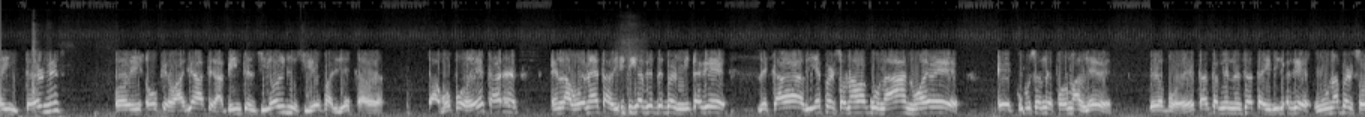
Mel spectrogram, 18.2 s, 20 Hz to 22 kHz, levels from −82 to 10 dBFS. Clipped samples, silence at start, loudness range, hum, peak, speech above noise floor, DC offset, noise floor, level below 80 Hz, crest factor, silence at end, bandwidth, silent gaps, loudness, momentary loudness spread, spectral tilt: under 0.1%; 0 s; 2 LU; none; -2 dBFS; 24 dB; under 0.1%; -38 dBFS; -44 dBFS; 12 dB; 0 s; over 20 kHz; none; -15 LUFS; 4 LU; -6 dB/octave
